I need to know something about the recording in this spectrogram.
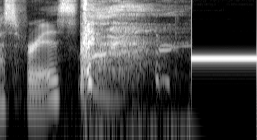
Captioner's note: both laughing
